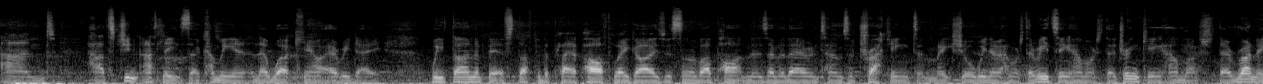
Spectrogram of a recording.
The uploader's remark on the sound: at the SportsPro Media Fan conference at the new Tottenham Hotspur stadium on London in September 2019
